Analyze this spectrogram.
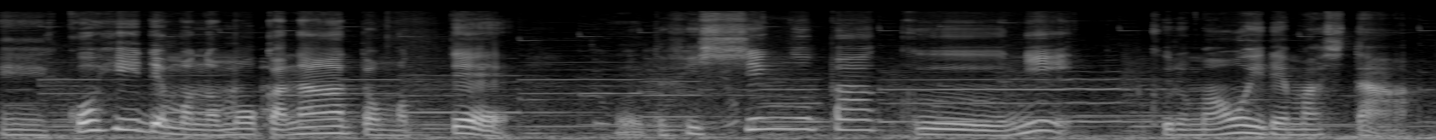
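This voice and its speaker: Music plays in the background as a woman talks at a moderate pace in a relaxed tone. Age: 50s. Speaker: vlogger. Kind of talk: travel vlog narration. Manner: relaxed, casual.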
